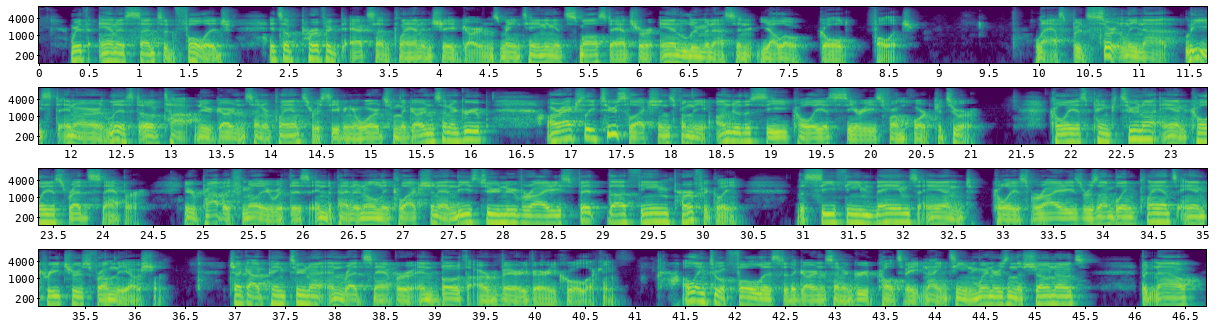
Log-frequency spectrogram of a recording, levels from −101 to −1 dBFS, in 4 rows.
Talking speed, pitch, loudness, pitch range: 165 wpm, 110 Hz, -20 LUFS, 95-135 Hz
